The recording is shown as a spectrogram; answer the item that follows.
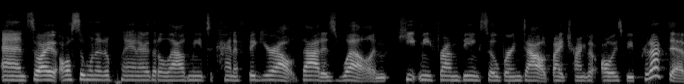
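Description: A woman with an American accent talks in a normal speaking voice at a medium pitch and a fairly quick pace, recorded dry and close with no echo against a quiet background. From US South, Knoxville, Tennessee. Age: 20s. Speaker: YouTuber and entrepreneur. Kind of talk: casual interview.

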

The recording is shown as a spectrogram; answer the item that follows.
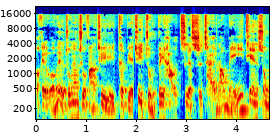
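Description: With noticeable background noise, a man talks at a fairly quick pace with lively intonation. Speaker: restaurant chain co-founder and executive director. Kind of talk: radio interview.

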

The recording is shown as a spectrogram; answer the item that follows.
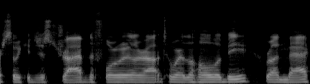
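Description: Against a quiet background, a man at medium pitch talks at a very fast pace. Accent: American. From Michigan. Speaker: podcast host. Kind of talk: casual chat.

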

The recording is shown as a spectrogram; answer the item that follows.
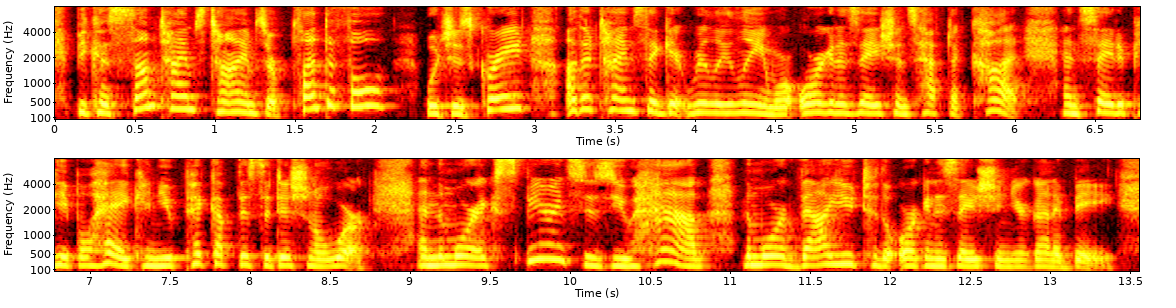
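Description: A woman with a fairly high pitch speaks at a very fast pace in an animated tone with lively intonation. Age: 50s. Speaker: podcast host and leadership coach. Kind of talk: solo podcast monologue.

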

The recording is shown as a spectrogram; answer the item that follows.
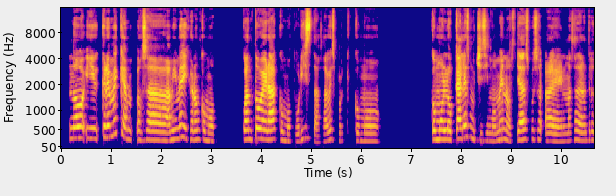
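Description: A woman speaks at a moderate pace and a fairly high pitch, with ordinary pitch variation. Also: dry, close sound with no echo. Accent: central Mexican. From Mexico (Hidalgo, Querétaro). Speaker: traveler, student. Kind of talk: casual interview chat, travel storytelling. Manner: animated.

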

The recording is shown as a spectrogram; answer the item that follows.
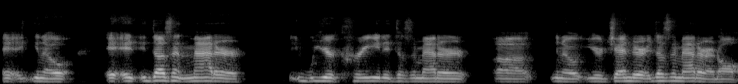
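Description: A man with an ordinary speaking voice talks at a fairly slow pace, his pitch fairly high and his intonation fairly even. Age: 20s. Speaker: podcast host. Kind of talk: monologue. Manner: casual with many fillers.

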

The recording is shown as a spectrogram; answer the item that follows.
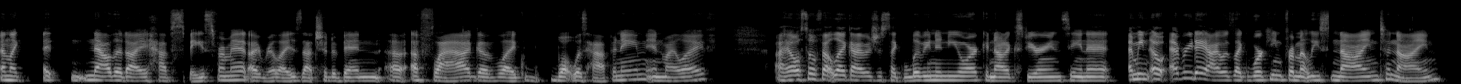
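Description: Someone with a Californian accent talks at a fairly quick pace with ordinary pitch variation. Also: woman, medium pitch for a woman. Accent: General American, Californian. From Southern California. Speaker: entrepreneur, textile company founder. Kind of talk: interview. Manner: casual, many fillers like 'like'.

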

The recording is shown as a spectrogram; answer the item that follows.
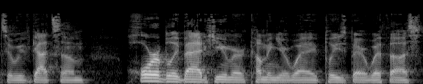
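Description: A man speaks at a moderate pace. His voice sits fairly low. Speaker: sports podcast host. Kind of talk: casual sports analysis chat.

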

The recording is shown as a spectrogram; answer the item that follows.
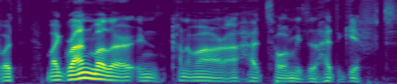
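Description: Very deep, low pitch from a man with an Irish accent, vocal fry, lively intonation and a fairly quick pace. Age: 70s. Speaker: actor. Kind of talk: casual chat. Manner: halting.

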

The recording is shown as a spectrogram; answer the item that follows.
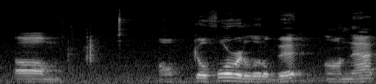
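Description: A man with an American accent speaks at a moderate pace and a fairly high pitch. There is noticeable background noise. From US West Coast, San Francisco. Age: 40s. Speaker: master butcher. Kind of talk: casual interview. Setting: on site in a butcher shop.

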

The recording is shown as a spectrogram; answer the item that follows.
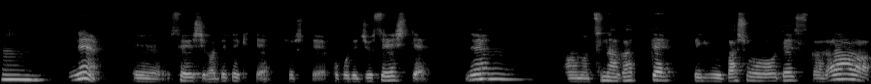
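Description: At a fairly slow pace, a woman uses a normal speaking voice with medium pitch and lively intonation. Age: 40s. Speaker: podcast host. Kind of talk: casual chat.

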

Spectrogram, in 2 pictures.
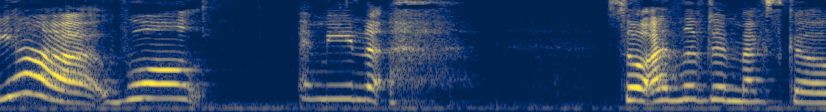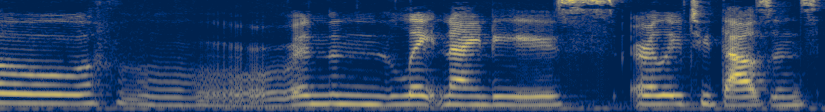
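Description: With an American accent, a woman speaks at a very slow pace with long, frequent pauses. Noticeable background noise and audible room echo are present. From South Texas. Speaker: TV panelist. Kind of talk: casual chat.

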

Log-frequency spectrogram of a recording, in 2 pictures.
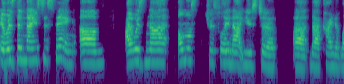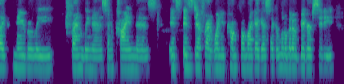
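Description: With a South Florida accent, a woman speaks at a moderate pace in a fairly low pitch with ordinary pitch variation. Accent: American, South Florida. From South Florida, Miami. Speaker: running support crew. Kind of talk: interview.

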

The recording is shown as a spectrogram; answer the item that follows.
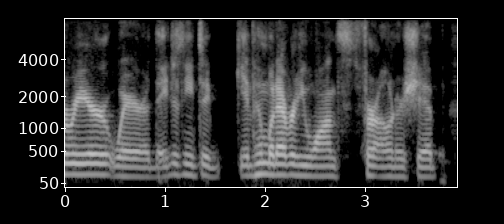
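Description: A man with an ordinary speaking voice talks at a moderate pace and medium pitch, his intonation fairly even over a quiet background. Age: 30s. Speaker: podcast co-host. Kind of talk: casual sports podcast chat.

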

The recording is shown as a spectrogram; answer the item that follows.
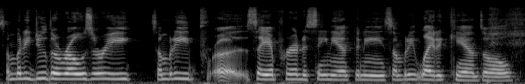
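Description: With a Rhode Island accent, a woman talks very fast in a fairly high pitch, barely pausing. Her tone is animated. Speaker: podcast host. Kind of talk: casual chat, true crime storytelling. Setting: living room recording, at home. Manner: animated, jokey, profane.

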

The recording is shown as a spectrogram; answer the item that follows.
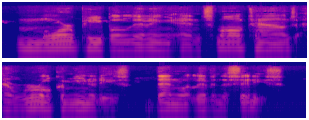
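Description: A man speaks at a medium pitch with an American accent. His pitch varies in an ordinary way. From Texas, Dallas. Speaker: author and traveler. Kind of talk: interview.

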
